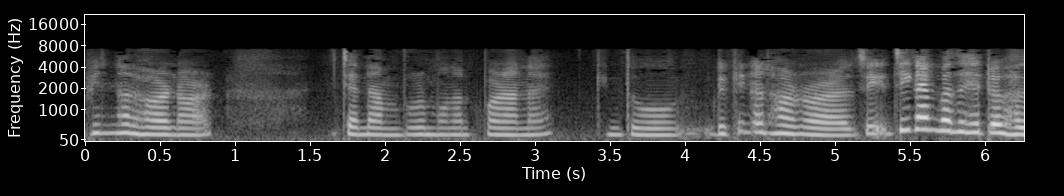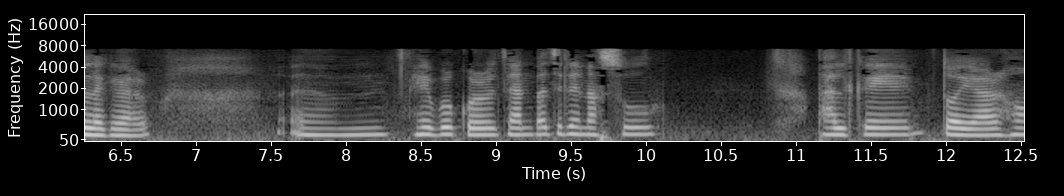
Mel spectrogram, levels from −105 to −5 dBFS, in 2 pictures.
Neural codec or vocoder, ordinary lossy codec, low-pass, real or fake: codec, 16 kHz, 0.7 kbps, FocalCodec; MP3, 32 kbps; 7.2 kHz; fake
